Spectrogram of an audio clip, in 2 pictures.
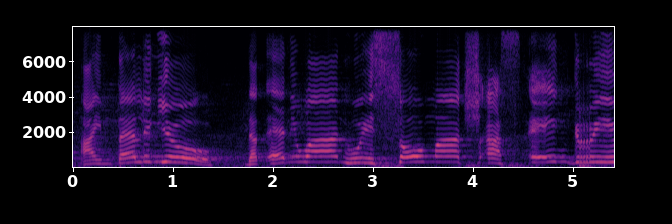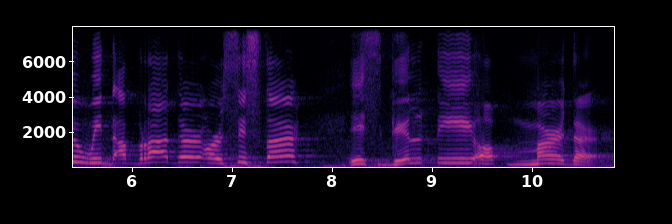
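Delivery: high, slow scripture reading; slow reading aloud. Shown as a demonstration. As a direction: read it out slowly with the congregation.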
